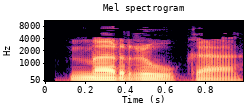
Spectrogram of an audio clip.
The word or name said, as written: marruca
